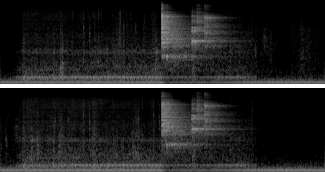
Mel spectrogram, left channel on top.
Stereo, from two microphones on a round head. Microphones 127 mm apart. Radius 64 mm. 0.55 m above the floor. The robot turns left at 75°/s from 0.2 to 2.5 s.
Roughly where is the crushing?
Centre.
